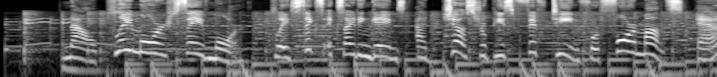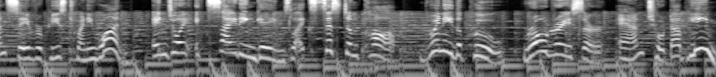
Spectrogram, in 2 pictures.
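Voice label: promo English; dishtv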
